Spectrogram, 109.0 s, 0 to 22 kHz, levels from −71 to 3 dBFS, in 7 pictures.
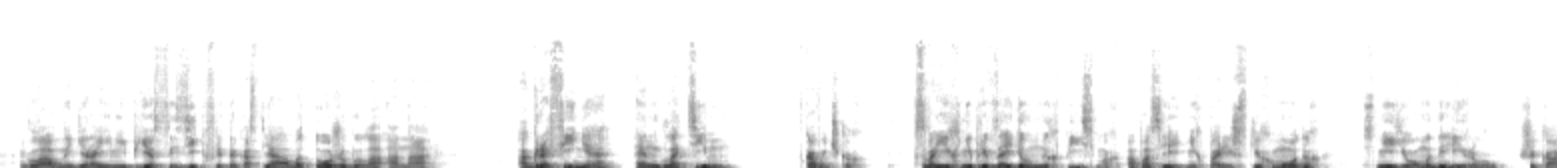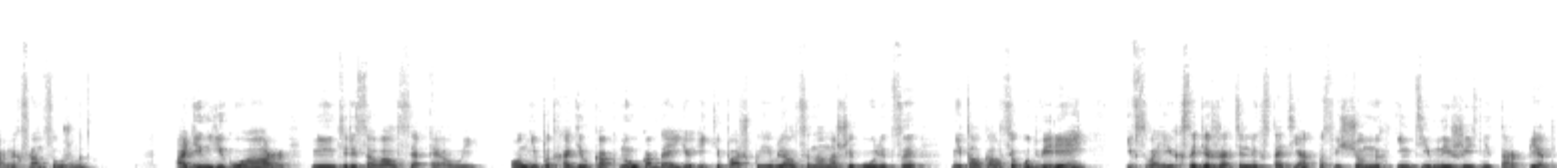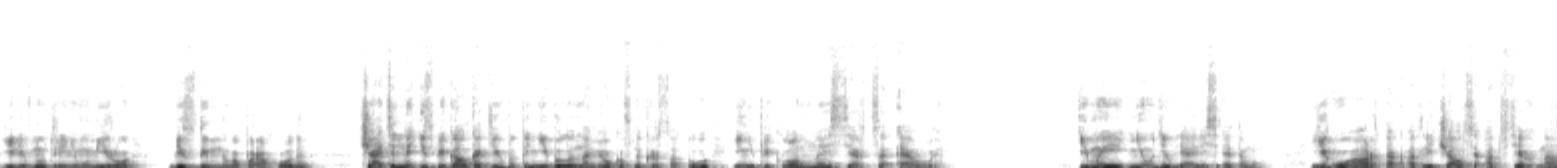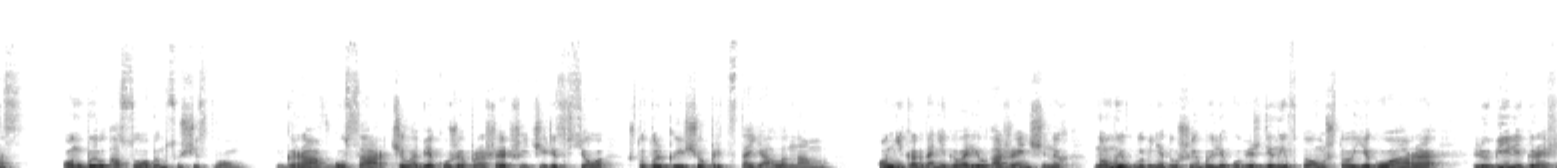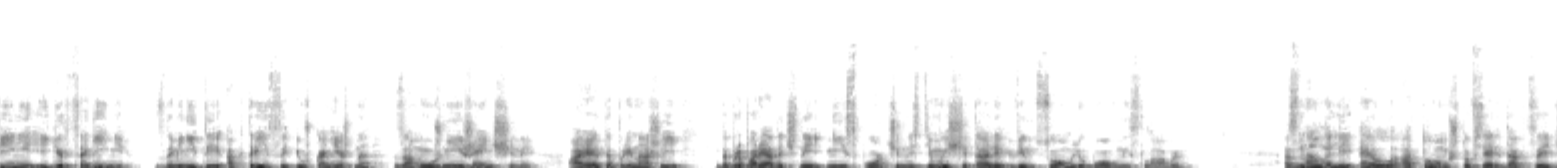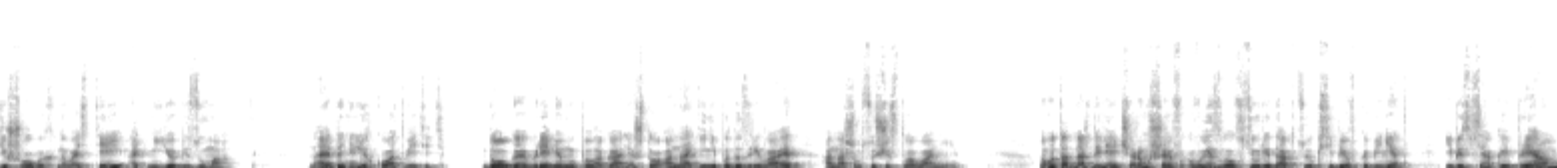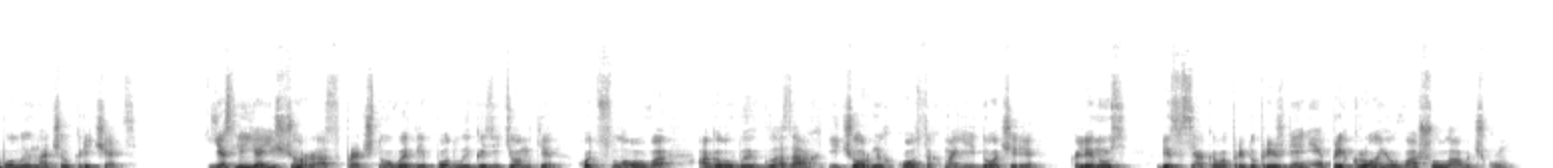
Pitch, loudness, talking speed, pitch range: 190 Hz, -23 LUFS, 120 wpm, 160-225 Hz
